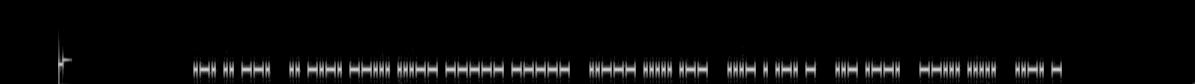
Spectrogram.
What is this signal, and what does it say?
Morse code, heard as a keyed tone, about 40 wpm, 700 Hz. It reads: RIG IC7300 25W VERT UP 75 FT
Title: Practice QSO - Exchange 2 - Info - 40wpm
